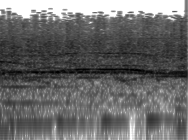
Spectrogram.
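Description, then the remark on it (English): A burst of canned applause with crowd cheering, a dense, steady wash of many hands clapping at an even loudness for about two seconds, with no one speaking. “I'm going to give you a round of applause and sound effects here.”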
